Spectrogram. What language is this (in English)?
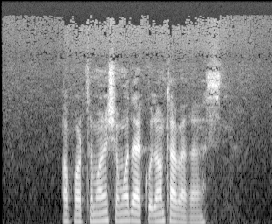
Persian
